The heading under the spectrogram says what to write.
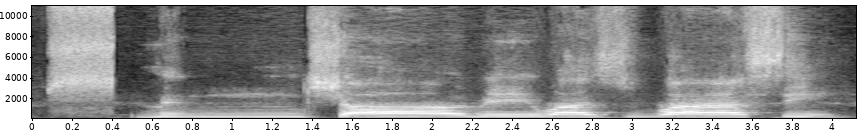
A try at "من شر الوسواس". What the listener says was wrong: الوسواسي. There is lam here. We have to pronounce it. This is Hamzatul Wasl. We can't pronounce it. But we have to pronounce the lam.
